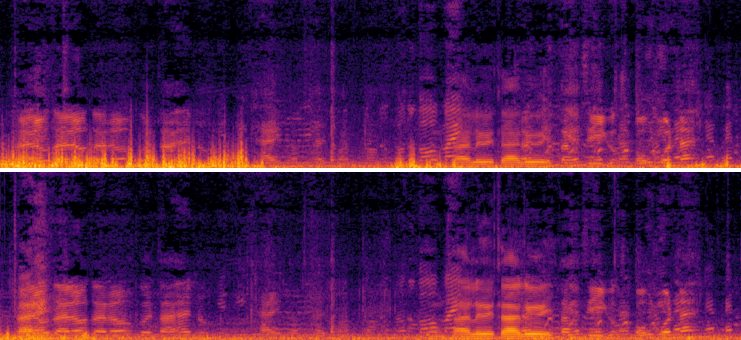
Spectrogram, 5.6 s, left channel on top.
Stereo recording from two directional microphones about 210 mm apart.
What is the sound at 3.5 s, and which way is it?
Speech, 15° right (ahead or behind).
